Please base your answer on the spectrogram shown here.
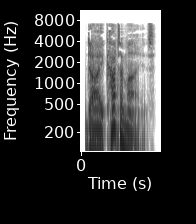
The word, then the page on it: dichotomize: British English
